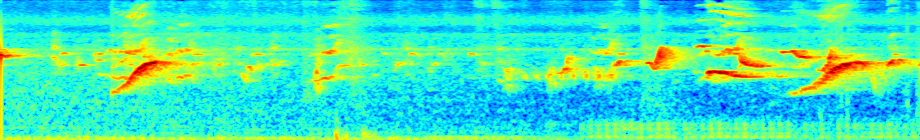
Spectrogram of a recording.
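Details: Greater green leafbird in an aviary, giving a rising slurred whistle, then softer chirps, and ending with a few clear upswept whistles over a low humming background.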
